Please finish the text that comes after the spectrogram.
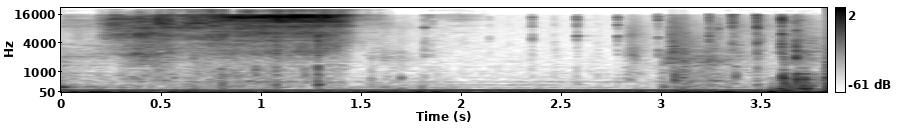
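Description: An airbrush sprays out yellow paint onto a T-shirt, a bright steady hiss for about a second and a half, then quiet clicks and handling noises.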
